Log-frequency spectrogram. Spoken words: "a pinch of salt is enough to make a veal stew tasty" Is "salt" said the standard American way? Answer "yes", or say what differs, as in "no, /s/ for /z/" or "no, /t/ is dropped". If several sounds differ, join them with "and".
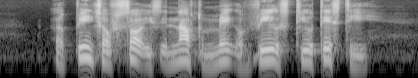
no, /l/ is dropped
